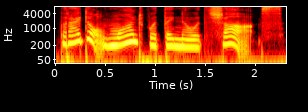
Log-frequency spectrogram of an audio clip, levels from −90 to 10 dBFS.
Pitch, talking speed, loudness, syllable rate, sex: 220 Hz, 235 wpm, -15 LUFS, 4.1 syllables/s, female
